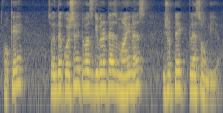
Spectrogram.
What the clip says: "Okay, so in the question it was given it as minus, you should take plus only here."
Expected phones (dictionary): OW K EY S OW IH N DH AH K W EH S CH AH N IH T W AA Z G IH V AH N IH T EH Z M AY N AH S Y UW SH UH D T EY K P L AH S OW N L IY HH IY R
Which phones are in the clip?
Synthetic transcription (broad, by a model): OW K EY S OW IH N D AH K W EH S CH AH N IH T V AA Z G IH V AH N IH T EH Z M AY N AH S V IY SH UH D T EY K P L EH S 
